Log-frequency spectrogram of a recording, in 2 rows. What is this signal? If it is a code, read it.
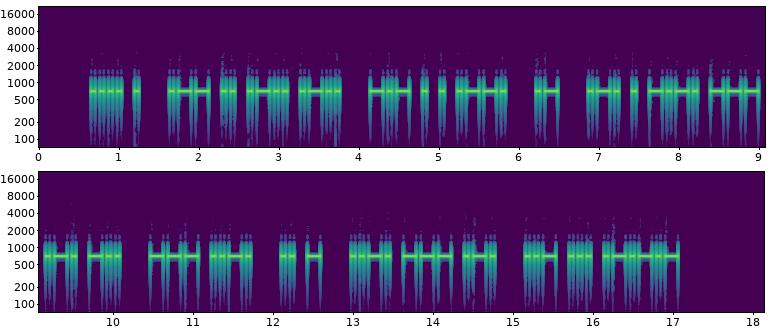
Morse code, heard as a keyed tone, about 22 wpm, 700 Hz. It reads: HE WILL KEEP A RECORD OF IT FOR US.
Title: Sentences from Top 1000 Words - Review Part 3 - 22wpm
